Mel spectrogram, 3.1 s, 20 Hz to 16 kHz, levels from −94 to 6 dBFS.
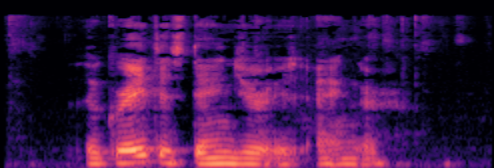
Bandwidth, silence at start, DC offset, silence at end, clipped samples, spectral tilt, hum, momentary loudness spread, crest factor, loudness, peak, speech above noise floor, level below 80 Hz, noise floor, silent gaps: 11.5 kHz; 0.55 s; under 0.1%; 0.65 s; under 0.1%; -6 dB/octave; none; 16 LU; 20 dB; -21 LUFS; -2 dBFS; 35 dB; -56 dBFS; -56 dBFS; none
